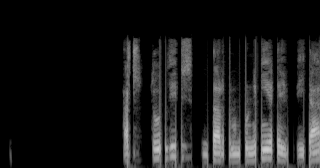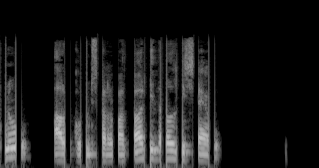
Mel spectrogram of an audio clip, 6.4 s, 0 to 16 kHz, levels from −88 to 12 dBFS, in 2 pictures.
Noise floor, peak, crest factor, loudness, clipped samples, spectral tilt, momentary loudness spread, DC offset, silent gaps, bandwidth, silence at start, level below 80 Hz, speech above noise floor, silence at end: under -90 dBFS; -2 dBFS; 20 dB; -21 LUFS; under 0.1%; -5.5 dB/octave; 7 LU; under 0.1%; 3.54-3.73 s, 4.49-4.53 s; 7.8 kHz; 1.25 s; -52 dBFS; over 70 dB; 1 s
